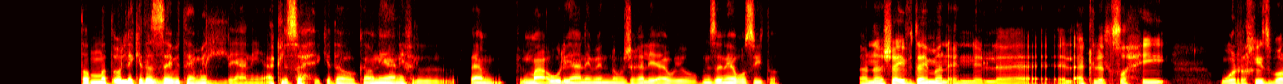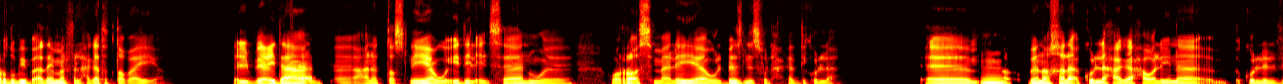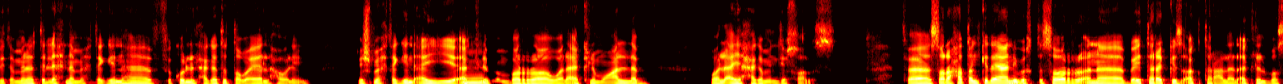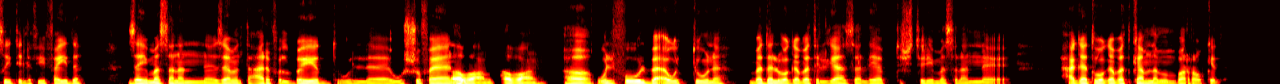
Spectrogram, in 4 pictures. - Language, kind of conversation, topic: Arabic, podcast, إزاي تحافظ على أكل صحي بميزانية بسيطة؟
- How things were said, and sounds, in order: in English: "والبيزنس"; tapping; unintelligible speech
